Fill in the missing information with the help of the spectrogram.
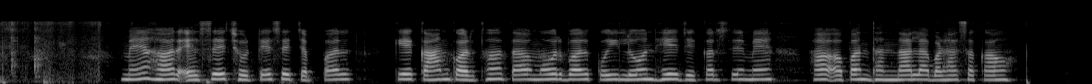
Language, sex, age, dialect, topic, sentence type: Chhattisgarhi, female, 25-30, Eastern, banking, question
